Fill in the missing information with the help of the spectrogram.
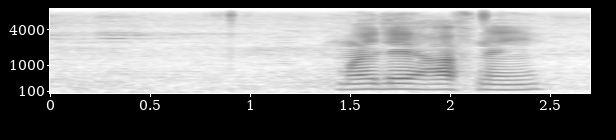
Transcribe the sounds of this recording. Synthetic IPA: mʌjleapʰnʌj

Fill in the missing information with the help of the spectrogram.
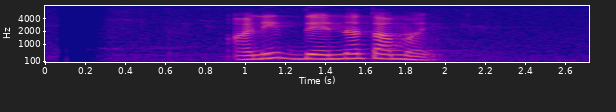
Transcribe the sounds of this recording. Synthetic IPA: a̰nid̪enət̪amaj

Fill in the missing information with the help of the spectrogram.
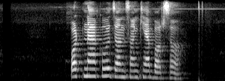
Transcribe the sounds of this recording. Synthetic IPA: pʌʈnakod͡zʌnʌsʌŋkʰjabʌrsʌ

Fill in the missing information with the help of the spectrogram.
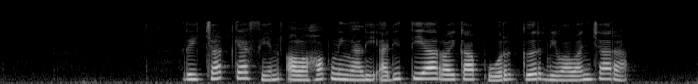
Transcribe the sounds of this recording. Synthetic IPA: rit͡ʃard̪̚kɛfinɔlɔɦɔk̚niŋaliʔadit̪iarɔikapurkɨrdiwawaɲt͡ʃaɾa

